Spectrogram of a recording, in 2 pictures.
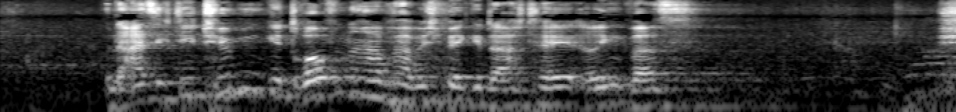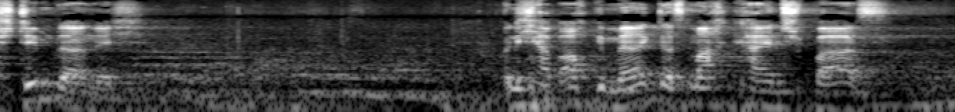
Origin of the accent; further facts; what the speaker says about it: Baden-Württemberg, Germany; now in Dresden, Germany; ich wohne in Dresden, ja, seit 19 Jahren, also für die, die jetzt nochmal rätseln, wo ich herkomme, wegen meinem komischen Dialekt. Ich bin Schwabe, besser gesagt Württemberger.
